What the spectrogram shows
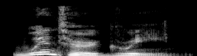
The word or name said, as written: wintergreen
